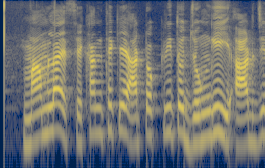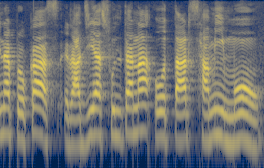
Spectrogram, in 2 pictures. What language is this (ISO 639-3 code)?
ben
